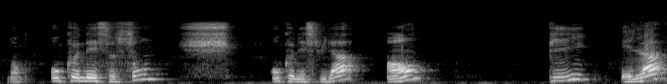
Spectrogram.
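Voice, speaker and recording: A man's voice: on the high side, mellow, muffled recording. A male primary school teacher giving a video phonics lesson to young children, patiently sounding out syllables.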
